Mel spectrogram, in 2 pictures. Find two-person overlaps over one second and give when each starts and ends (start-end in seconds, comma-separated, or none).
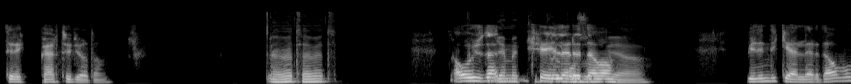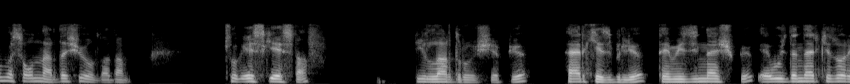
4.8-6.2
